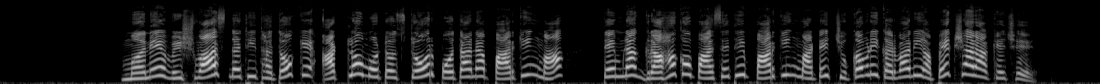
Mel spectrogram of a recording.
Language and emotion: Gujarati, angry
